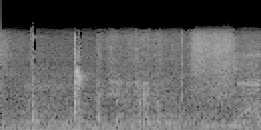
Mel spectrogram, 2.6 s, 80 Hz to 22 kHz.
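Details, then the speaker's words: Tester base and remote running a test pattern on a freshly made Cat5e patch cable: faint, scattered light relay clicks in a quiet room as it tests each pair; normal, the cable passed as straight-through and under 20 ft. "You can hear the clicking. It's testing each pair."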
